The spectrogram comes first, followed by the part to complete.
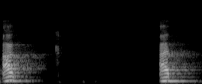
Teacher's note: کاف اور تا میں سانس ہلکی سی جاری رہتی ہے، آواز رکی ہوئی ہے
